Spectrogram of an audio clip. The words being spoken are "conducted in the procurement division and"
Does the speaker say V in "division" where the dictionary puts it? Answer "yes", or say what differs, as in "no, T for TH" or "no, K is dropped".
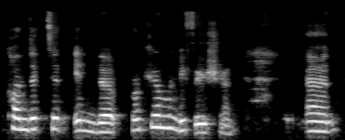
no, F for V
